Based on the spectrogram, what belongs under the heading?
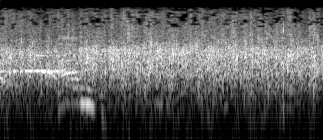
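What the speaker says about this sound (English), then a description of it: "Give her a round of applause." Studio audience applause on a daytime talk show, a dense, steady wash of clapping that holds at an even, loud level throughout.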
